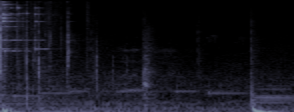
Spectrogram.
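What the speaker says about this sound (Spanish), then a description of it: "vamos a estrellar este vaso de vidrio" A glass drinking glass dropped and shattering, with a scatter of bright clinks and tinkles of pieces settling, then a sharp heavier impact near the end, close and clear with no talking.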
